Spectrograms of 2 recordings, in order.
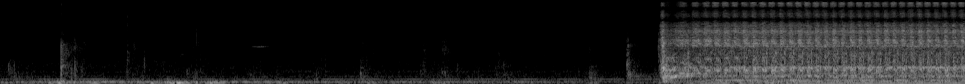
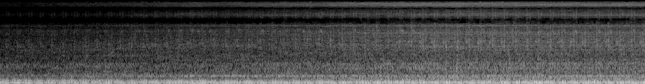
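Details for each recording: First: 1973 MGB sitting 20 years, lost spark: after quiet clicks starter churns steadily about four beats a second but never catches; distributor side connection found off. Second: 1973 MGB idling after sitting 20 years, carbs balanced and smoke cleared before its first test drive: low, even burble with a steady beat, no knocks or misses, running really smooth; normal idle.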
